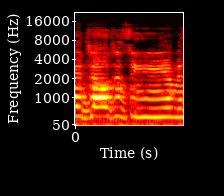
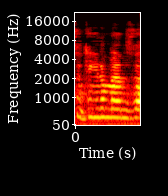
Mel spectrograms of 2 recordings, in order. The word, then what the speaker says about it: Idina Menzel: Hey, Adele Dazeem, it's Idina Menzel.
